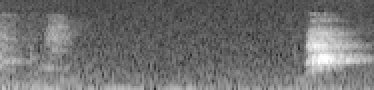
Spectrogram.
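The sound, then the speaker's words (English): A dog barks once, loud, after a fainter short yelp near the start; otherwise the brief moment is quiet with no talking. “Yeah, barking.”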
